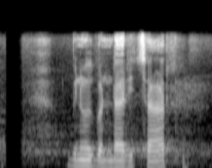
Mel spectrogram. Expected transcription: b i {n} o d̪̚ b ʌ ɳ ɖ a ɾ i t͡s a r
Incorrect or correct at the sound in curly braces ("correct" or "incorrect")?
correct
